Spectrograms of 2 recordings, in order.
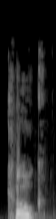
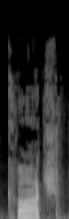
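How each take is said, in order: First: It ends in a k sound, rhyming with joke. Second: It ends in a throaty ch sound. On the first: "can be pronounced coke" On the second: "or koch"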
